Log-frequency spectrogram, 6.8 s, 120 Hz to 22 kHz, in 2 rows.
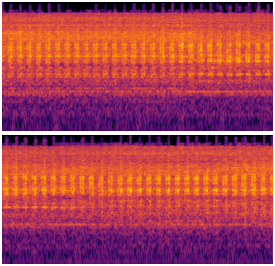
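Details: VW Polo Sedan engine at quiet idle, now 67,000 km: a hard, regular knock about three per second; it appeared faintly around 61–62,000 km and has sharply intensified; the internal knock is of unknown origin.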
